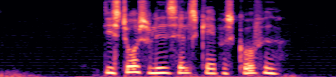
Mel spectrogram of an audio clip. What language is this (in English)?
Danish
